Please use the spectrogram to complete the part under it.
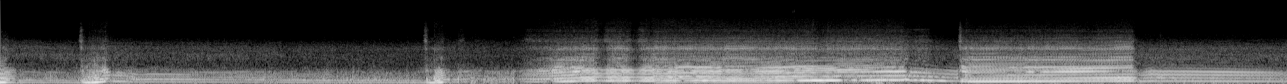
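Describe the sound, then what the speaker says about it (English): An Opel Kadett GSI engine revs up and holds at high speed, a smooth, steady rising whine with gear shifts, loud and close. "it almost doesn't run out of breath at the upper limits of the rev"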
